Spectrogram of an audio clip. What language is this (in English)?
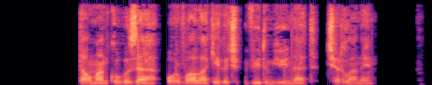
Mari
